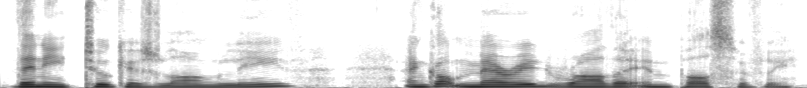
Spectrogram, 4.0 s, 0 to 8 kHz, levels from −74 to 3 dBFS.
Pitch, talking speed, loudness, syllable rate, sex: 160 Hz, 165 wpm, -18 LUFS, 5.3 syllables/s, male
